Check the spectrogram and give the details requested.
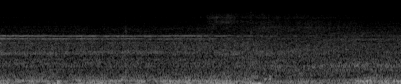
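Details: New Skoda Rapid: thin steady high-pitched whistle near the driver's door window over the soft rush of the climate fan; sound changes as windows open slightly, cause being traced.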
